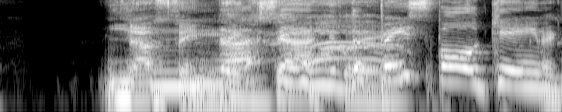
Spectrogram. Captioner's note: laughs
